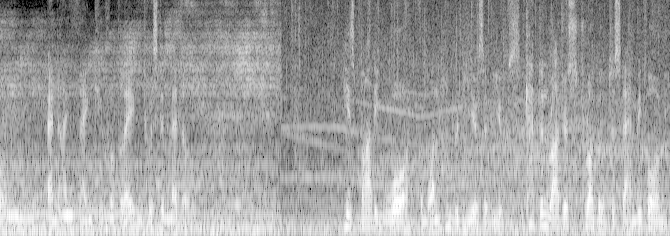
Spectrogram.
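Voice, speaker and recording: Sly theatrical villain, swooping delivery. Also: male voice, fairly low pitch. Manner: sly, ominous, theatrical storytelling. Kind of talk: theatrical scripted villain narration. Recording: dramatic music behind the voice.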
